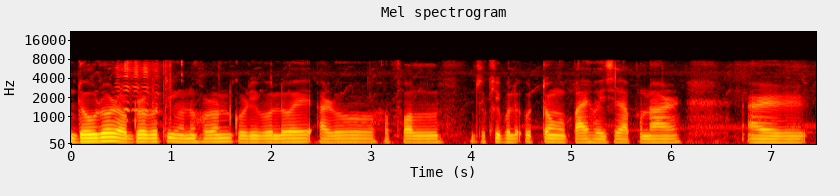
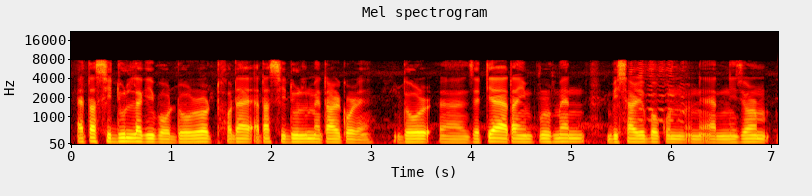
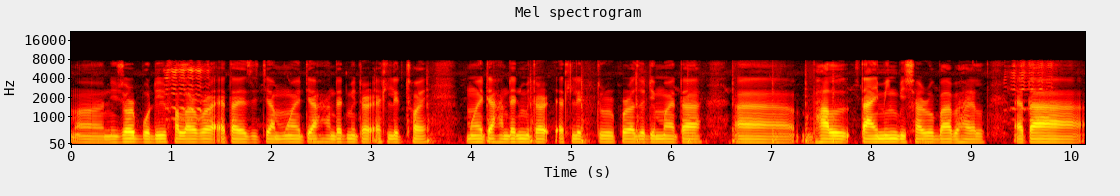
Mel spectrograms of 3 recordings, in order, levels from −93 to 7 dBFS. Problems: constant background noise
